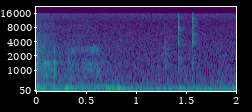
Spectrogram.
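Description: Quiet room tone with a few faint, short clicks about one and a half seconds in.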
